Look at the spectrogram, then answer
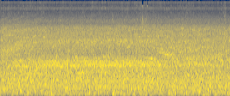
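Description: Steady, close broadband rush of a mountain river running beside a small hillside village of a few houses, a continuous dense roar with no breaks and no talk over it.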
